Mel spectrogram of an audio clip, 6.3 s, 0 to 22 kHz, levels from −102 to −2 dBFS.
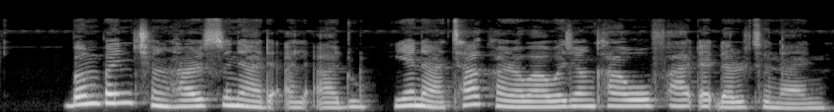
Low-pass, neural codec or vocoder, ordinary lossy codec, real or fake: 10.8 kHz; none; none; real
